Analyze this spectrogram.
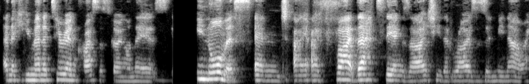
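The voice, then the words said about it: South African accent. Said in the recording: “my accent ... I hail from South Africa”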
